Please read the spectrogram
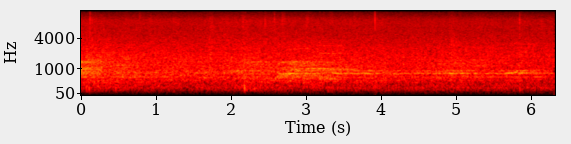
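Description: Steady hiss of a covered football pitch, with players' voices calling out faintly in the distance.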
